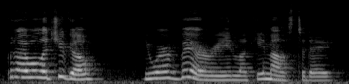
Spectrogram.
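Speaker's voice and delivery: loud lion voice, generous; booming lion. Acted. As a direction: grant mercy like a king. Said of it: "said the lion".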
